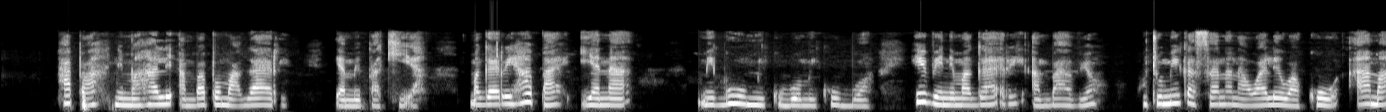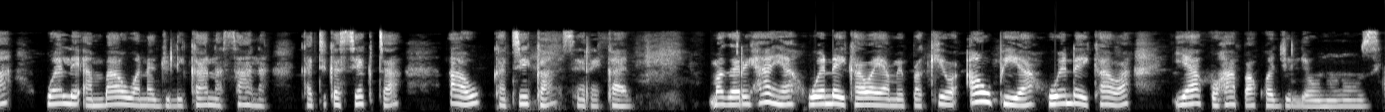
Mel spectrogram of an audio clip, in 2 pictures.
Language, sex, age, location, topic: Swahili, female, 18-24, Kisumu, finance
